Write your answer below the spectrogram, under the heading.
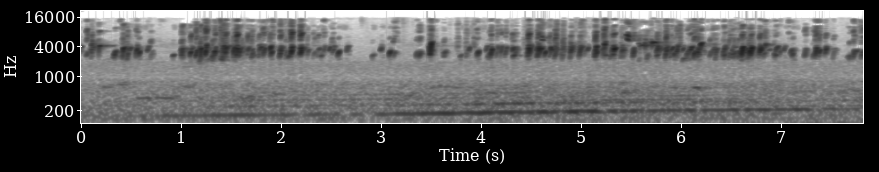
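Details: Goldfinch bitbita twittering used to stir silent goldfinches into song: bursts of fast, bright chattering notes, several seconds long, separated by short pauses, over a faint low steady hum.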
